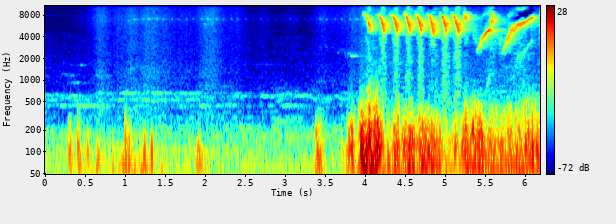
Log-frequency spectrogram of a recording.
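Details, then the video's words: After quiet low thumps, a Bananaquit at its nest in a mandacaru cactus in northeastern Brazil bursts into a quick series of high, buzzy notes ending in two rising squeaky slurs; rumbling noise returns with it. "CANTO do CAGA-SEBO (SIBITE, CHUPA CAJU..)"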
